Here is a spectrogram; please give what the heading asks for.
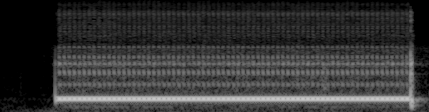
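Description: A steady, unbroken telephone dial tone hums loudly for about two seconds, then cuts off with a brief click. No voices are heard.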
